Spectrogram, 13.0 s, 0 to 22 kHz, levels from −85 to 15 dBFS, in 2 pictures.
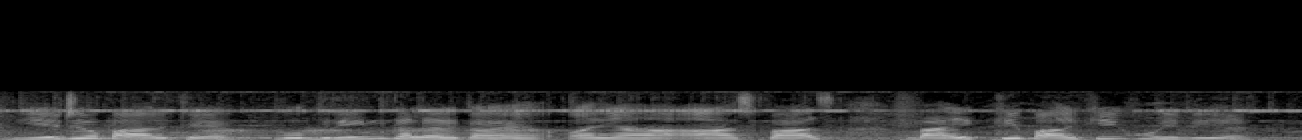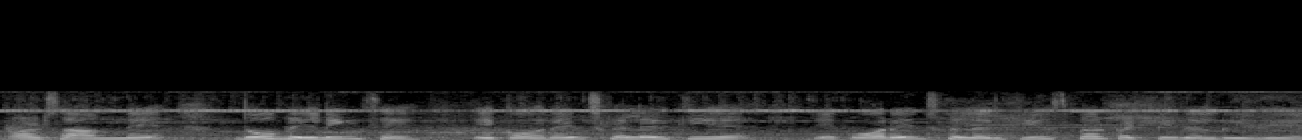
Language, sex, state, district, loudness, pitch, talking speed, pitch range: Hindi, female, Uttar Pradesh, Jyotiba Phule Nagar, -22 LUFS, 240 Hz, 165 wpm, 220-275 Hz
